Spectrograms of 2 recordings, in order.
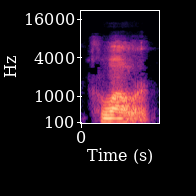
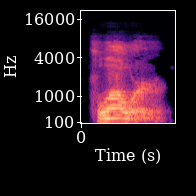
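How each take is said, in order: First: The word rhymes with power. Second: The same.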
